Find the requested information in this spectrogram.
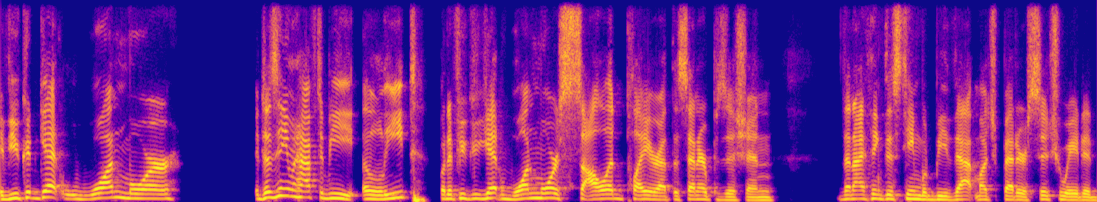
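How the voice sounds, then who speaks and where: A man with an unremarkable speaking voice talks at a moderate pace and fairly high pitch. The recording is very clean with a silent background. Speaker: hockey insider journalist. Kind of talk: casual chat.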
